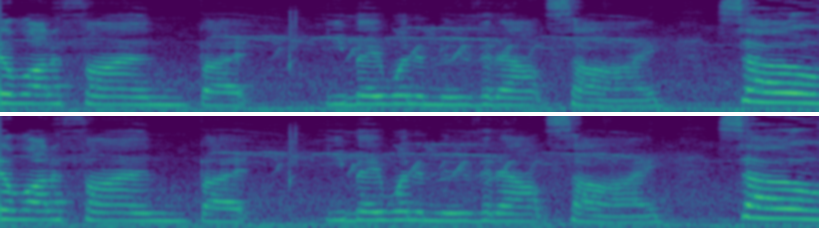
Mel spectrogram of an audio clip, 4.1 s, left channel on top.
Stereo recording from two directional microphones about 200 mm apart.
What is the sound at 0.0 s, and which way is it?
A woman's voice, centre (ahead or behind).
